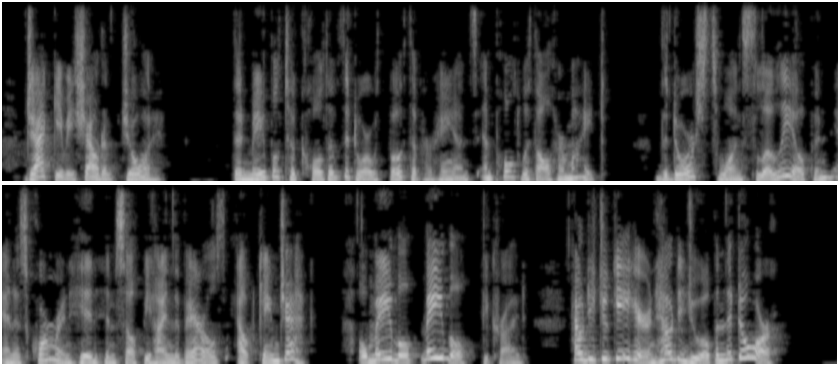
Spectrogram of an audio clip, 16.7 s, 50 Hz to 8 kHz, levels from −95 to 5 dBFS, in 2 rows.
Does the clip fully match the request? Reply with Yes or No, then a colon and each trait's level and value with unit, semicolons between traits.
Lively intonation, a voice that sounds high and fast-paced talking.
Yes: wide, 7.4 semitones; high, 210 Hz; fast, 210 wpm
